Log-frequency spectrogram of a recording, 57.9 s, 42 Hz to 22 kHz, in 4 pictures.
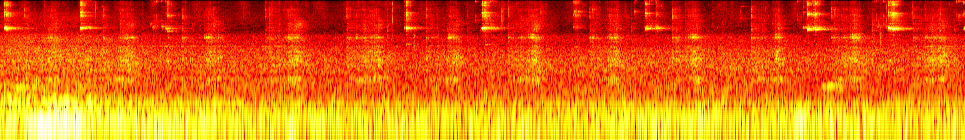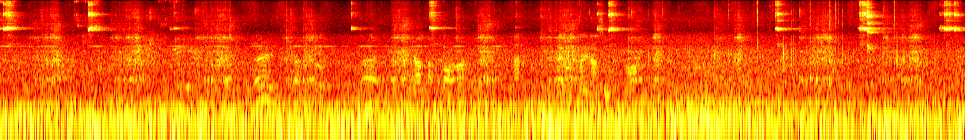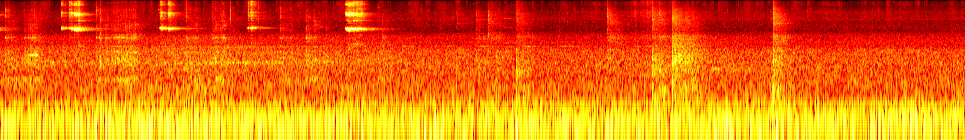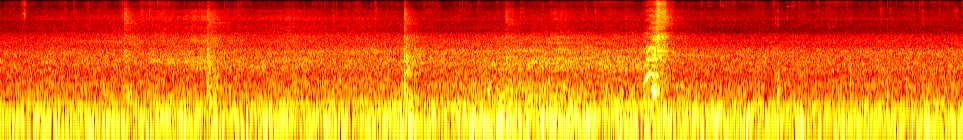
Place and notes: JiLin Park, Taipei City - in the Park
Night in the park, Traffic Sound
Please turn up the volume
Binaural recordings, Zoom H4n+ Soundman OKM II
